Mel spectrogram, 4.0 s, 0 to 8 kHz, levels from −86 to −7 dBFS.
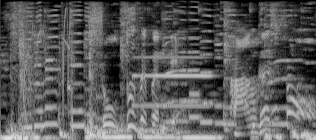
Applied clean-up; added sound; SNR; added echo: classical method log-MMSE.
